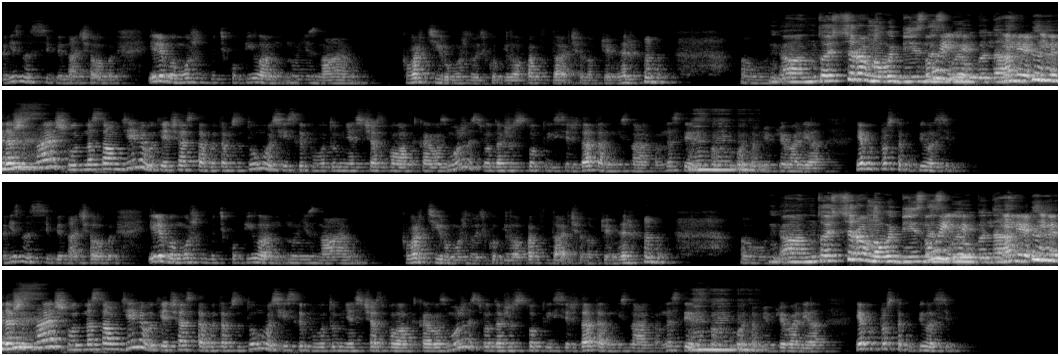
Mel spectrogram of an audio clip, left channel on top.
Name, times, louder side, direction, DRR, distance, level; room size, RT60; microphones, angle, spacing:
voice 1, 0.0-2.1 2.4-3.5 4.0-7.7 9.2-17.6 17.9-18.7 19.1-20.1, right 1 dB, 45° right, -3 dB, 3.3 m, -25 dB
voice 2, 7.7-10.9 17.4-18.2, right 1 dB, 85° right, -3 dB, 3.1 m, -18 dB
5.9 x 4.9 x 6.0 m, 0.39 s
head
